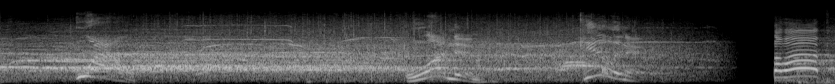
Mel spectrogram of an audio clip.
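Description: A young man speaks with animation into a microphone over the crowd.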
